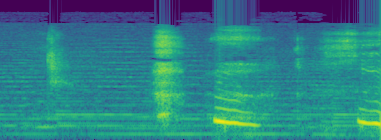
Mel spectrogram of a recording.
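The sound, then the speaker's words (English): A drawn-out yawn, fairly loud, with breathy inhales and a voiced tone that slides downward, followed by a second, shorter yawning sigh at the end. “I'm sorry, I don't mean to yawn.”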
